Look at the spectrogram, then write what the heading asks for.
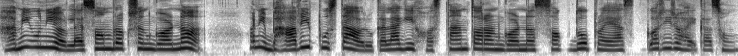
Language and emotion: Nepali, sad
